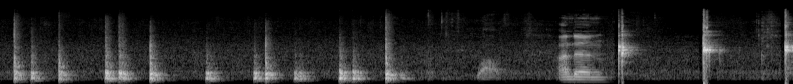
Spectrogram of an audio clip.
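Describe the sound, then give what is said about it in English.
A traditional hand drum, one of three, beaten with the hands in a quick, uneven rhythm of about nine resonant hits, then a brief spoken phrase and a few sharper, ringing slaps. “I think they're supposed to beat it with the hands”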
